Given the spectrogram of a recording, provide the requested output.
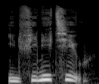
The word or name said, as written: infinitiv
